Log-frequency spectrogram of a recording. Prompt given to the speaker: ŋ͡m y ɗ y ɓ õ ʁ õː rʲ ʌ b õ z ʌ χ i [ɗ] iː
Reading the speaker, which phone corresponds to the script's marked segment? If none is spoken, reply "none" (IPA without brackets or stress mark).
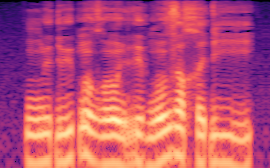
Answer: ɗ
